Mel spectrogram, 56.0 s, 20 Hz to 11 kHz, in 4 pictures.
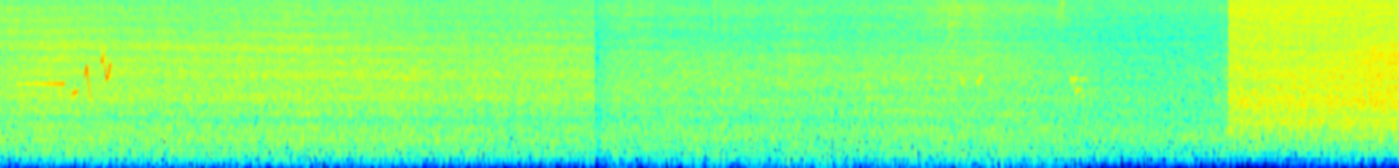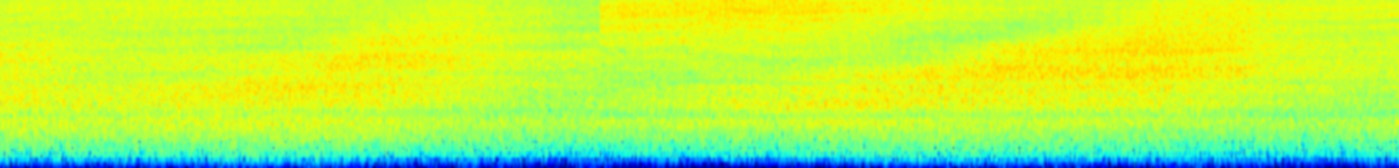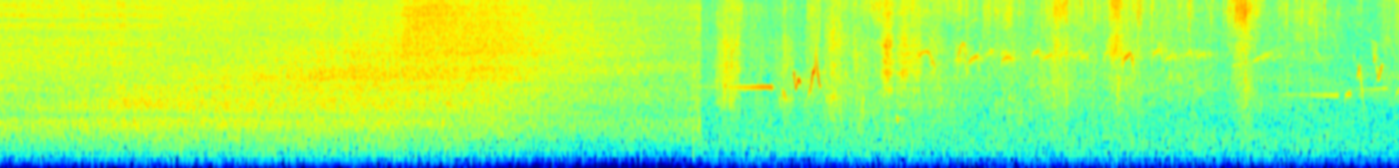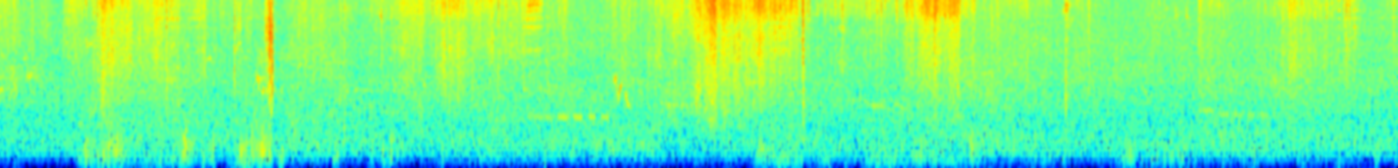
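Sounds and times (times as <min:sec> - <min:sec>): sea surf washing on shore: 0:12.1 - 0:55.9.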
